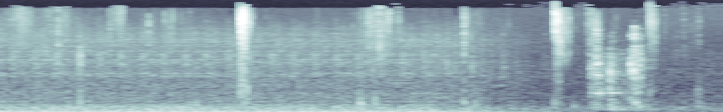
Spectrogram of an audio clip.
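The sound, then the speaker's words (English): A blue truck's engine rumbles low and steady from some distance, then eases off, leaving a few faint clanks and rattles near the end. No one speaks. “I just had about it figured out as the blue truck sputtered in the distance.”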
